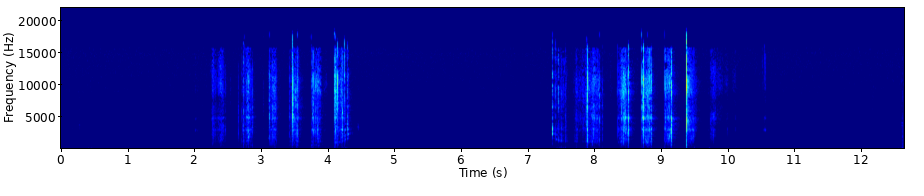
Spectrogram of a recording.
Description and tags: Screw top from a wine bottle off and on
A metal screw top/cap being taken off and put back on a glass wine bottle again.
